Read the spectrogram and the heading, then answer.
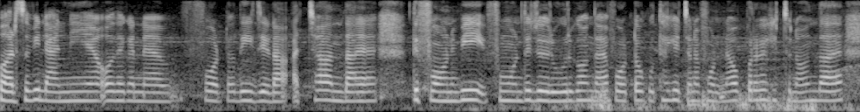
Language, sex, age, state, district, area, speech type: Dogri, female, 18-30, Jammu and Kashmir, Udhampur, rural, spontaneous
